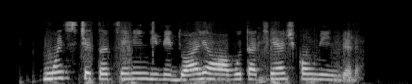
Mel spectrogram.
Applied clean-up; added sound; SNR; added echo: neural mask model RNNoise.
